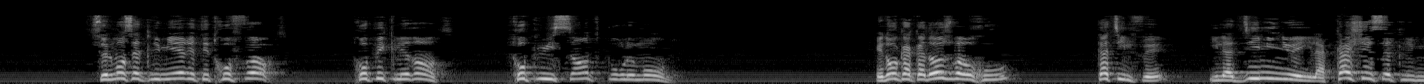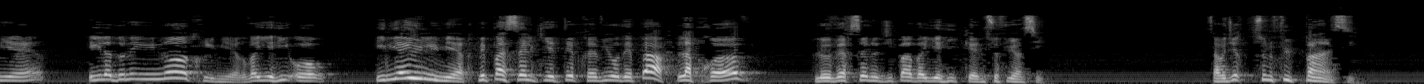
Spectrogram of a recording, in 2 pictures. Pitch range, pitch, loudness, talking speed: 175-250 Hz, 210 Hz, -22 LUFS, 145 wpm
